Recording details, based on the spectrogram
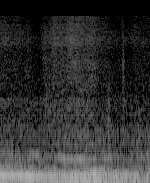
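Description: A car fitted with a swapped engine pulls away, its steady mid-pitched engine drone humming continuously and fairly faint, heard from inside or close by with some road and wind noise.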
